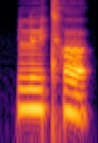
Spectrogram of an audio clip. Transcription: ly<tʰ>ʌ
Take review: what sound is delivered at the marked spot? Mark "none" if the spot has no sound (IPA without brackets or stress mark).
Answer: tʰ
